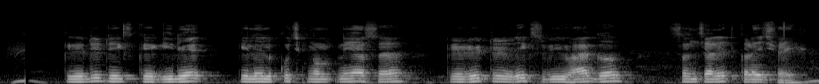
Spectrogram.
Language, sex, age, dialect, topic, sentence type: Magahi, male, 31-35, Western, banking, statement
